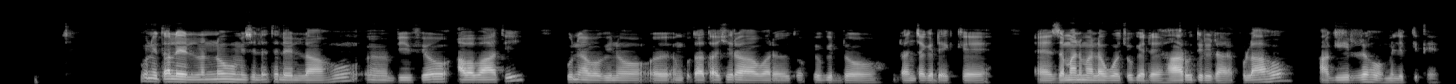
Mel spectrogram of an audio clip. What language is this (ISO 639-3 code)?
sid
